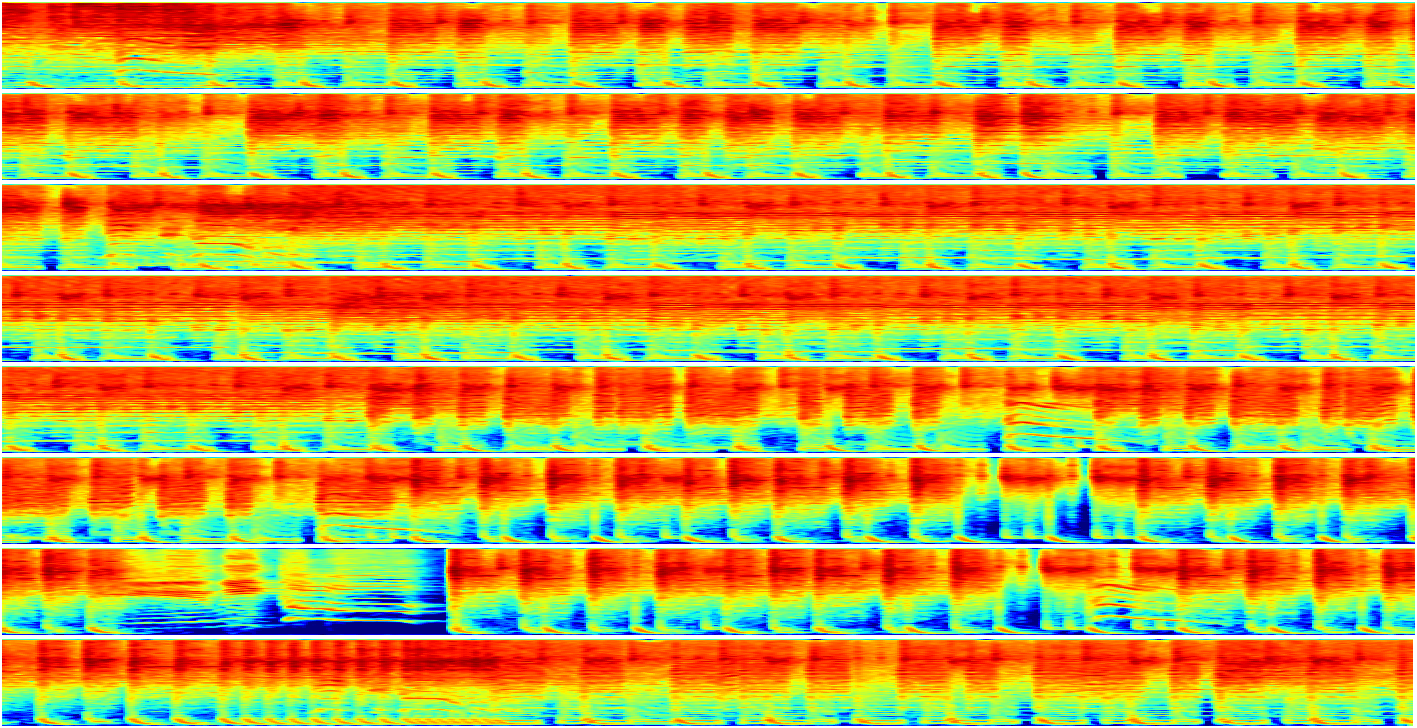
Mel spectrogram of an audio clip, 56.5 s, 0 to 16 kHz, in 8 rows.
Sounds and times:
Exciting music: 0:00.0 - 0:38.2, 0:47.9 - 0:56.5.

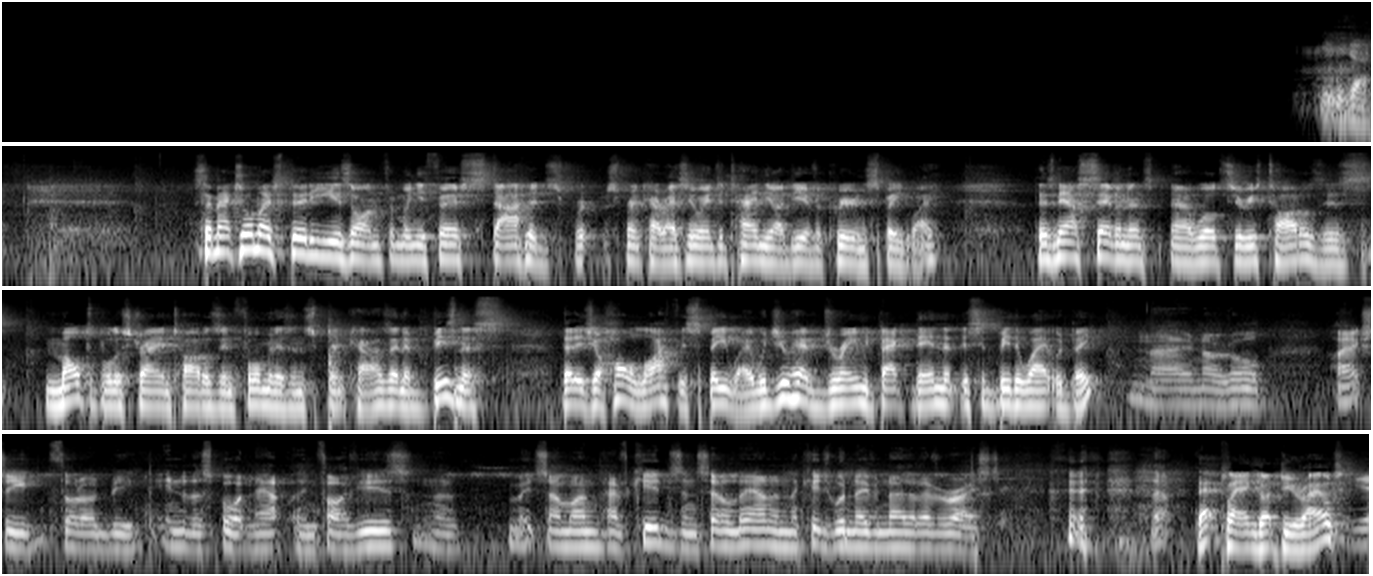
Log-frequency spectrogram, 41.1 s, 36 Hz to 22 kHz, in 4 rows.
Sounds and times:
Speech: 0:09.8 - 0:10.4, 0:11.7 - 0:17.4, 0:18.0 - 0:41.0.

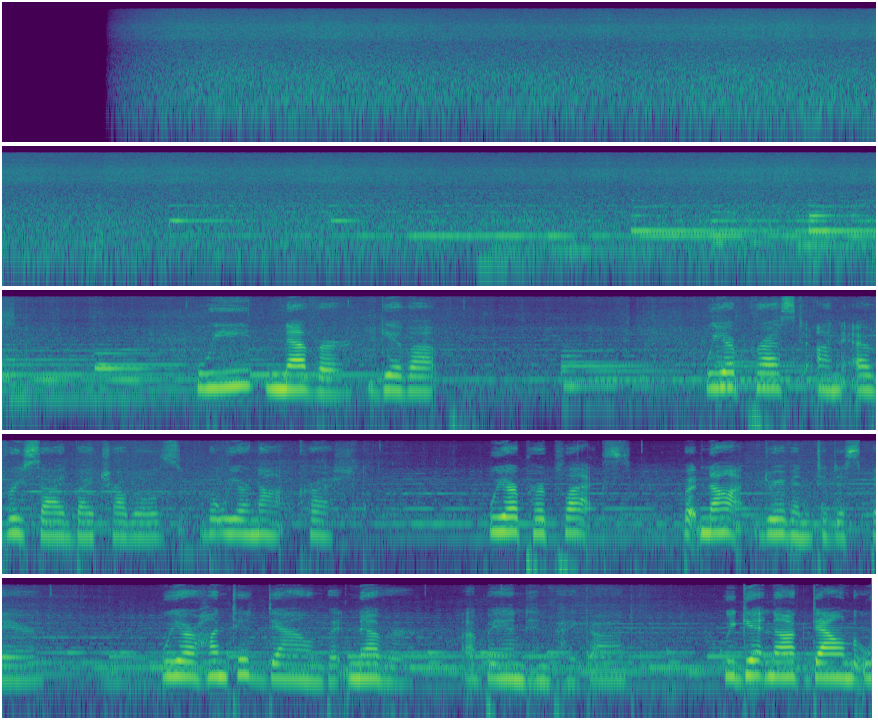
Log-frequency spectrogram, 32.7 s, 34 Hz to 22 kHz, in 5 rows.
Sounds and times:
Outside, rural or natural: 0:00.8 - 0:32.7
Pink noise: 0:07.2 - 0:22.6
Music: 0:07.8 - 0:32.7.

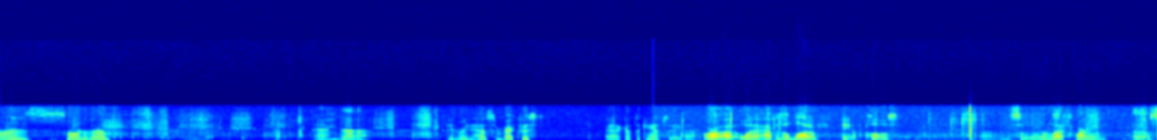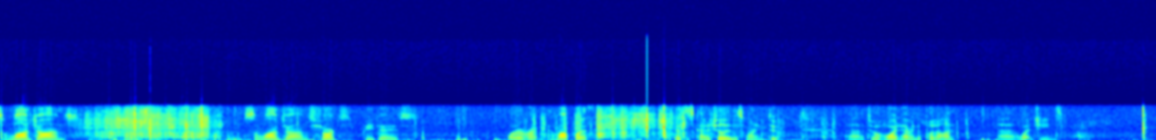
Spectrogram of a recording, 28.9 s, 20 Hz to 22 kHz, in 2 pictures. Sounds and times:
Speech: 0:00.0 - 0:01.5, 0:03.9 - 0:04.7, 0:05.6 - 0:06.8, 0:07.6 - 0:11.3, 0:12.3 - 0:15.5, 0:17.5 - 0:19.7, 0:20.8 - 0:21.9, 0:22.9 - 0:24.2, 0:25.0 - 0:27.8.

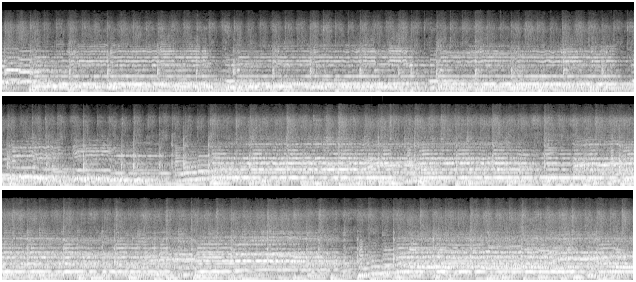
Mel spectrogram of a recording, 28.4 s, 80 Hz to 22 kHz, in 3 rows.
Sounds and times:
Swing music: 0:00.0 - 0:28.4.

